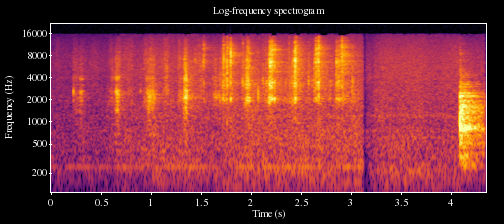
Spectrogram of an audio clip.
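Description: Stainless steel exhaust clamp bolt turned by hand through its barrel fittings: a run of light metallic clicks, about four a second, that cuts off suddenly a little after three seconds in.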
